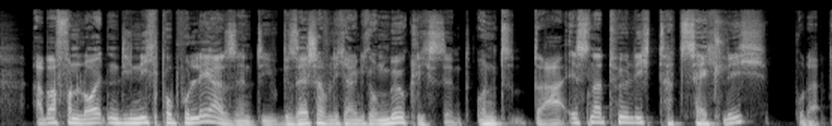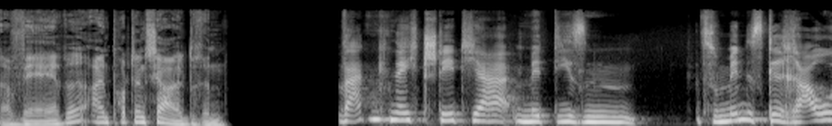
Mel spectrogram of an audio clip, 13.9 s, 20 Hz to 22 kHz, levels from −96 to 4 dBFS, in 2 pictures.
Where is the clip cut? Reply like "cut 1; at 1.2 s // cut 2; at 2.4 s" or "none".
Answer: cut 1; at 3.9 s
